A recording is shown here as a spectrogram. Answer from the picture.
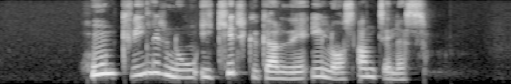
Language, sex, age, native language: Icelandic, female, 20-29, Icelandic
